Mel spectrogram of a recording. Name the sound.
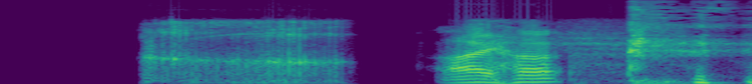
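man snoring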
